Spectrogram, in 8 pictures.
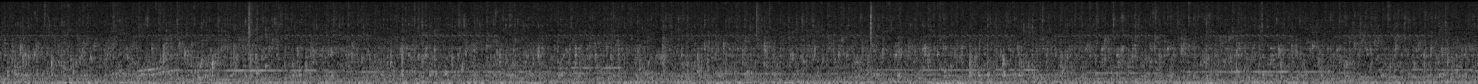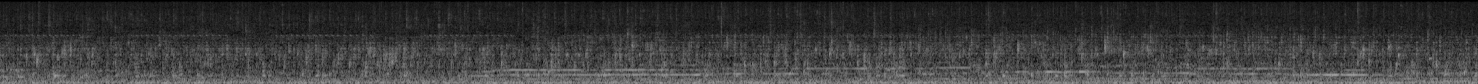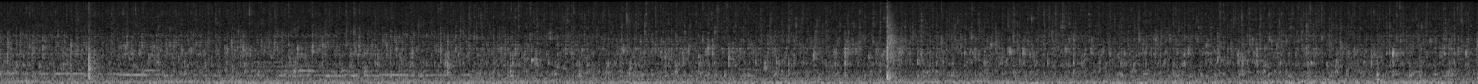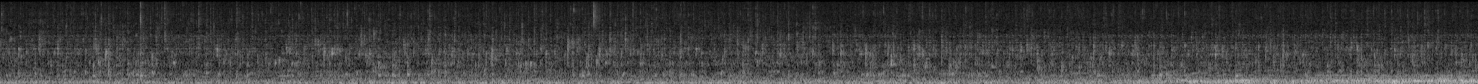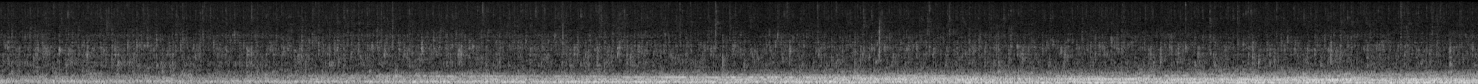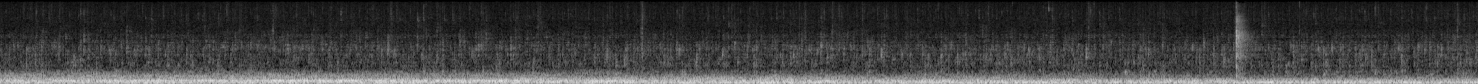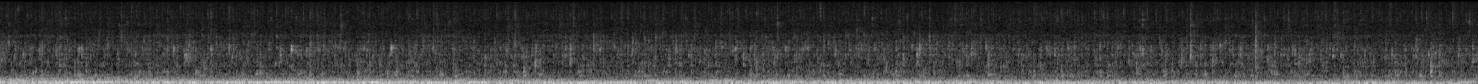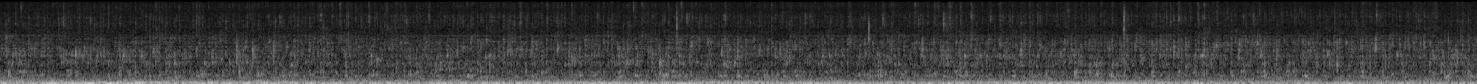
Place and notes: A quiet private garden in Kensington suburb of Johannesburg, a fountain, a charcoal fire, and a distant evening call for prayer from a mosque…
